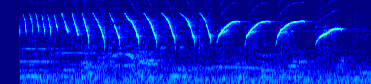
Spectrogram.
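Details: Canary singing, described as lazy to sing because it is too fat: a fast run of descending whistled notes, then slower upswept chirps, roughly three notes per second.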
